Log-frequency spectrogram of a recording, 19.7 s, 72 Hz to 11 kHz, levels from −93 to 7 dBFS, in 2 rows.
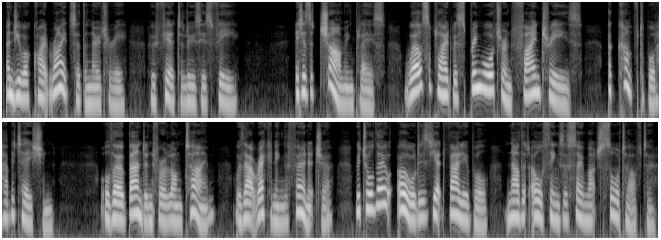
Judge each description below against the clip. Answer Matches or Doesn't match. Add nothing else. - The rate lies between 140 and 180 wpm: Matches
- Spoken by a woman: Matches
